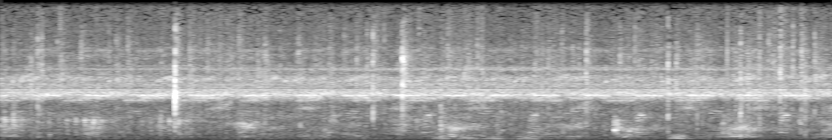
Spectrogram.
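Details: Frogs croak in a chorus, with short low croaks in small bursts and scattered raspy calls among them, set against an unbroken high shrill hum.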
